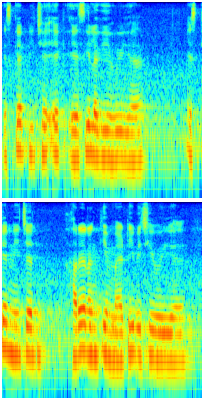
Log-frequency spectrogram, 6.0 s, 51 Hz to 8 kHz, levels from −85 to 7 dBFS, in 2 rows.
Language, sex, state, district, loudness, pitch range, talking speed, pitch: Hindi, male, Uttar Pradesh, Lalitpur, -17 LUFS, 140-160 Hz, 160 wpm, 155 Hz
